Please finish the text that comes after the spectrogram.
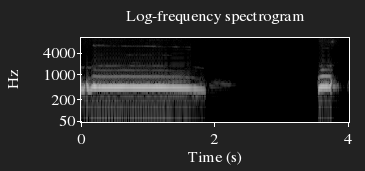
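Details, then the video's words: A Barbary dove delivers one long, flat, sustained low coo of nearly two seconds that fades at the end, then a short clipped coo after a pause. The call is intended to prompt pet doves to call back. "Suara Burung Puter Ini Memikat Puter Anda Dirumah Sehingga Ikut Bunyi"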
